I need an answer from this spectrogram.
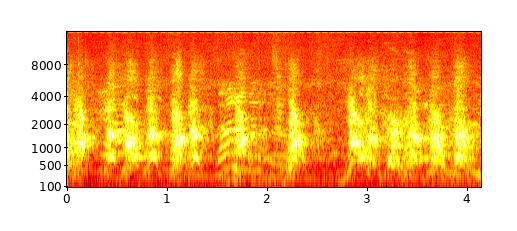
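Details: Border Collie at agility practice in Vale do Sol, Guapimirim, barking in a fast run, then a brief pause with a whiny, sliding vocal sound before the barking resumes.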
